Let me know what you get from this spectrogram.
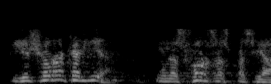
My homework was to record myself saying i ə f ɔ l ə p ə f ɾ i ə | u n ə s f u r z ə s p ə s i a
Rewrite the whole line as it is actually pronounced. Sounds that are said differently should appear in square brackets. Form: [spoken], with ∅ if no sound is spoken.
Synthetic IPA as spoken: i ə [ʃ] ɔ [r] ə [k] ə [∅] ɾ i ə | u n ə s f [ɔ] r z ə s p ə s i a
